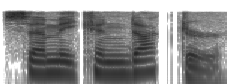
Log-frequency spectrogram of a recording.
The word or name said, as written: semiconductor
